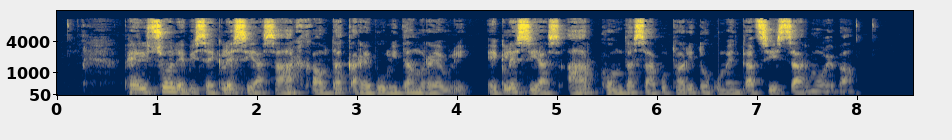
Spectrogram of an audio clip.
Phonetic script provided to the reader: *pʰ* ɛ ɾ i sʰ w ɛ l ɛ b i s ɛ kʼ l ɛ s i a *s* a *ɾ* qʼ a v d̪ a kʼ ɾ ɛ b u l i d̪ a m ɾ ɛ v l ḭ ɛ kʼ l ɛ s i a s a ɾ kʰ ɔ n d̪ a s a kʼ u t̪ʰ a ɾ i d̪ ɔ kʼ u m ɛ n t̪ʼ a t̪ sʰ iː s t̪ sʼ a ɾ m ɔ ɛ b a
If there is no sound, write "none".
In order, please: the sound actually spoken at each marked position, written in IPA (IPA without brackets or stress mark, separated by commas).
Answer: pʰ, s, ɾ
